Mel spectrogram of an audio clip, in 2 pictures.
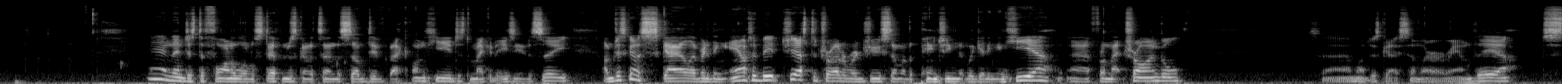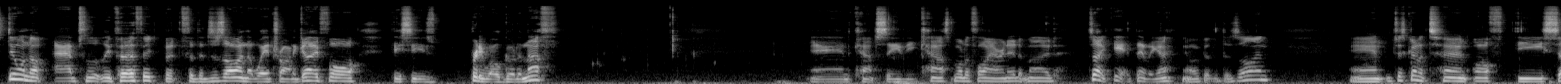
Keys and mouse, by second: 0.1 shift+middle click, 0.5 middle click, 2.3 click, 3.2 click, 3.7 shift+middle click, 10.6 click, 11.3 s, 14.8 middle click, 17.5 middle click, 19.6 middle click, 20.3 middle click, 21.4 click, 21.9 middle click, 22.3 shift+middle click, 23.2 Tab, 23.8 middle drag, 24.5 shift+middle drag, 25.3 middle drag, 25.8 middle drag, 29.1 click, 30.3 click, 30.6 middle click, 31.0 shift+middle drag.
